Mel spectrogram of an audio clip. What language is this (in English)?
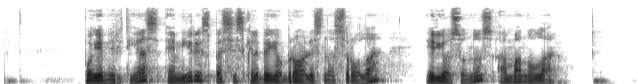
Lithuanian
